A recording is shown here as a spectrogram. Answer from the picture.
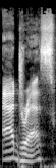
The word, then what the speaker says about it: address: The first one, address, strong on the first, the beginning.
